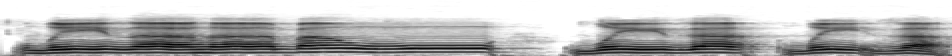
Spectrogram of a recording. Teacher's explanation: Pertamanya dad baris bawah bunyi dhi, kemudian zal baris bawah ujung lidah za.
